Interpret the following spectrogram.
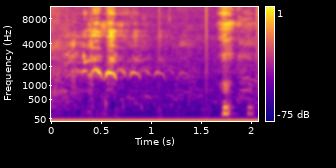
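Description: A faint animal call, a quick run of about five short arching notes in the first half, over steady background noise.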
